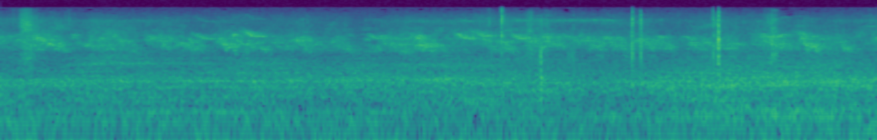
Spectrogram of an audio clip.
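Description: Faint birds chirping repeatedly in the background over a steady hiss, with a few light clicks and taps about three to five seconds in.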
